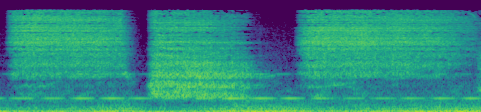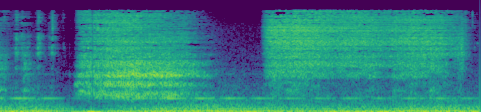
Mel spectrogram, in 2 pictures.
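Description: A person breathing hard to demonstrate overexcited breathing, with a few loud, forceful, hissing breaths in long bursts separated by short pauses.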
